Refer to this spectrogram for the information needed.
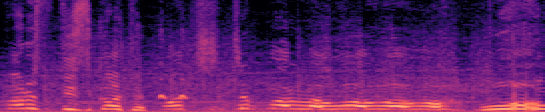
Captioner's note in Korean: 감탄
